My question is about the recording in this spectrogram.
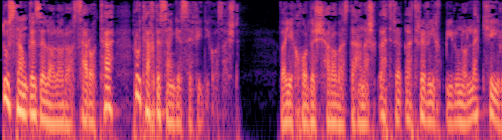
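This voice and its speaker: A man narrating a novel as an audiobook in calm, measured storytelling, often softening to a near whisper, on a dull lo-fi recording. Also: low voice, breathy edge, no room sound. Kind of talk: scripted literary narration. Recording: dull lo-fi dry studio recording.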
